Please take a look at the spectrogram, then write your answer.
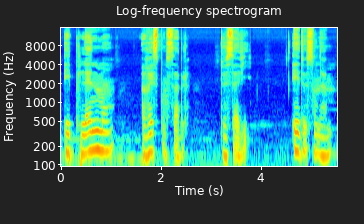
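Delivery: hushed, prayer-like recitation of the intention; solemn invocation. Acted. Healer opening the sacred circle for the group, hushed and solemn.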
